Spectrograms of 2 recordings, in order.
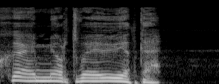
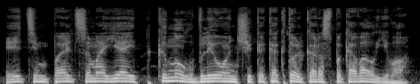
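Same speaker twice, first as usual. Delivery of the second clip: ordinary delivery, nothing marked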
